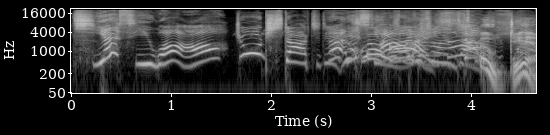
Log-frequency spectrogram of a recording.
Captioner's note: all arguing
